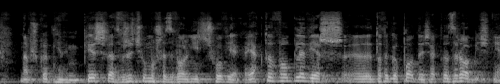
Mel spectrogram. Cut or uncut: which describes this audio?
uncut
